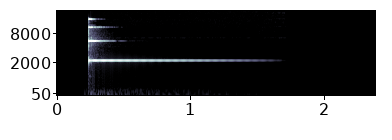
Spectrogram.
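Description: A single bright ding sound effect, struck about a quarter second in and ringing out in one clear tone that fades away over about a second and a half. It is the cue for a 'good image' example appearing on screen.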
